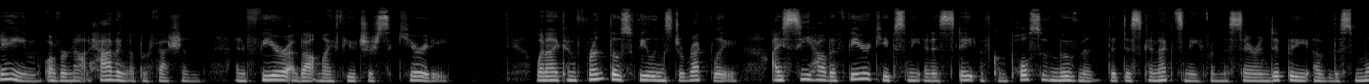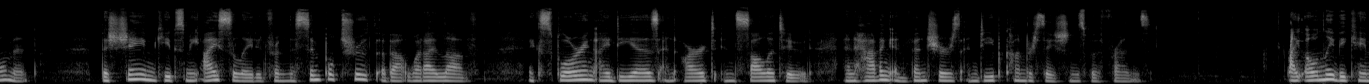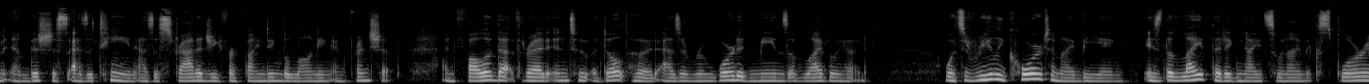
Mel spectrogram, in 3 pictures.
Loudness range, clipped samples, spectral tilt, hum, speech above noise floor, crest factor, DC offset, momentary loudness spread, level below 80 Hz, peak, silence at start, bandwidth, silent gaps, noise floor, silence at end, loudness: 4 LU; under 0.1%; -4.5 dB/octave; none; 36 dB; 20 dB; under 0.1%; 12 LU; -80 dBFS; -10 dBFS; 0 s; 15.5 kHz; none; -66 dBFS; 0 s; -30 LUFS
